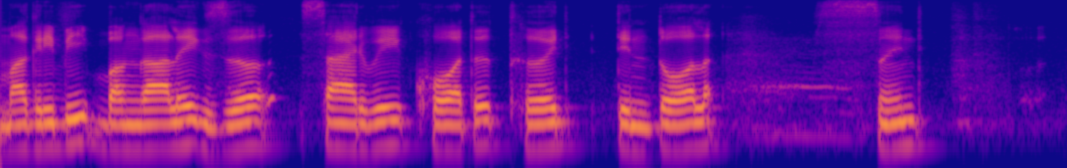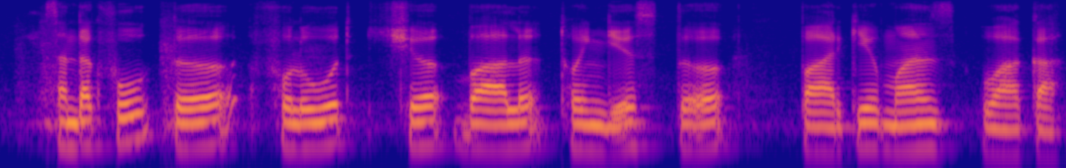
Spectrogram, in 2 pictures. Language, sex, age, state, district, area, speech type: Kashmiri, male, 18-30, Jammu and Kashmir, Kulgam, rural, read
